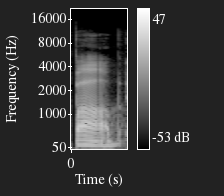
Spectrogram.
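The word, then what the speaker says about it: Xaos: For as chaotic as the town of Zaos, pronounced Bob, is, it's no surprise that it's teetering on the edge of cosmic realignment, perilously and joyously close to slipping into limbo.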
